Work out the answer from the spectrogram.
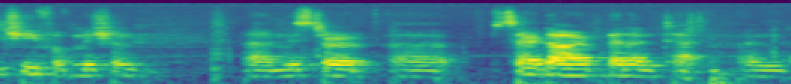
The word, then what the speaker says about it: Belentep: Serdar Belentep, and I'm told that's the perfect pronunciation.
